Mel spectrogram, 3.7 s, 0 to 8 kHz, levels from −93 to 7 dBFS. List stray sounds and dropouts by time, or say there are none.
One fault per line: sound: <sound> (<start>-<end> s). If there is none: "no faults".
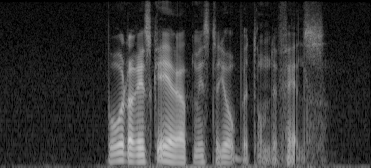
no faults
